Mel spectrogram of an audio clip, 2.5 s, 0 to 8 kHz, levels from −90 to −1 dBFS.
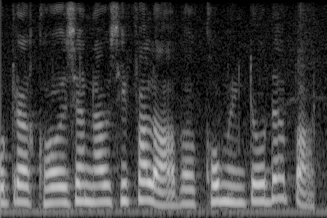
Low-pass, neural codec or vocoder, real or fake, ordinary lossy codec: none; none; real; none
